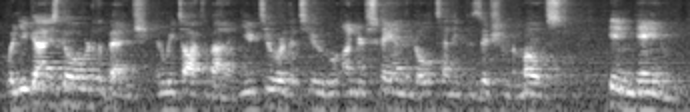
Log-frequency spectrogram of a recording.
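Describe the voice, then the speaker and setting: A man conducting a sit-down sports interview in a conversational way. His voice is mid-pitched, recorded in an echoey room with faint background noise. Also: steady tone, a little fast, fairly bright tone.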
